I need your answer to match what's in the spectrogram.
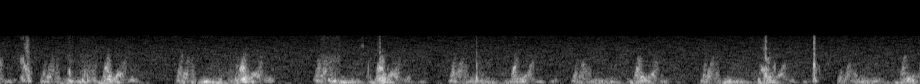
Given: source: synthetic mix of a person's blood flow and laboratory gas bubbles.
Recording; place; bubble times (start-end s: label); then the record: Doppler ultrasound of blood flow; precordium
0.20-0.33 s: bubbles
0.67-0.74 s: bubbles
0.79-0.98 s: bubbles
2.08-2.52 s: bubbles
3.16-3.40 s: bubbles
3.60-3.91 s: bubbles
4.74-4.86 s: bubbles
7.56-7.76 s: bubbles
8.10-8.20 s: bubbles
From the record:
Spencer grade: 2 (many but less than half of the cardiac periods contain bubble signals, singularly or in groups); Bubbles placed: anywhere in the cardiac cycle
